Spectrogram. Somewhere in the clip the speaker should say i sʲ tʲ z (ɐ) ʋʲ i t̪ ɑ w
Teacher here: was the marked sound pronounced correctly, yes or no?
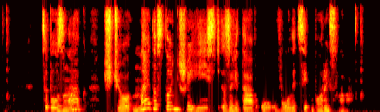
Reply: yes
